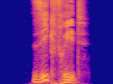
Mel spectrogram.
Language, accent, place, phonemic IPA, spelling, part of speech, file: German, Germany, Berlin, /ˈziːk.fʁiːt/, Siegfried, proper noun, De-Siegfried.ogg
- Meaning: 1. Siegfried 2. a male given name inherited from Middle High German Sîfrit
